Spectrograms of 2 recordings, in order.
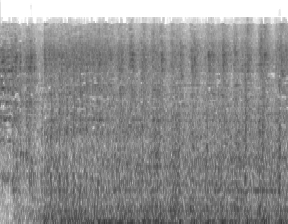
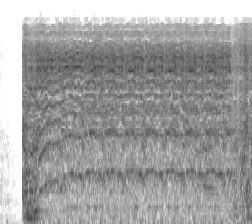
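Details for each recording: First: Bad Boy riding mower engine after replacing the faulty ignition coil, started with choke and a little throttle: cranks, catches within a second, settles into a steady buzzy run. Slightly noisy and smoking, oil very black. Normal start. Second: Bad Boy riding mower that only clicked at first: the starter now cranks with a steady, even whir but never catches or fires. No spark even after kill-wire checks, so the ignition coil is judged bad and replaced.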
